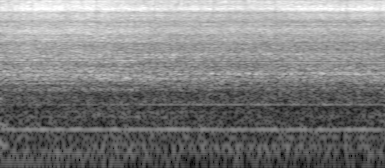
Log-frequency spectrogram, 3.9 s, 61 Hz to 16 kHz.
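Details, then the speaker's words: 2007 Ford F-150 5.4L V8 after a Spectre cold air intake install; even, steady idle with a smooth hum and no stumble, tick or miss, sounding free-flowing and unrestricted: normal idle. "makes that good noise. Like it's got a few more beans in it, and like it's free flowing and not restricted."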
